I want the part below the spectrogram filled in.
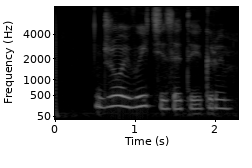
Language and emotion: Russian, sad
